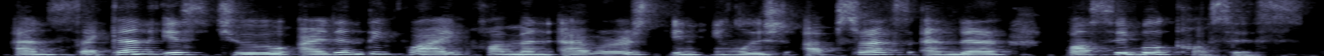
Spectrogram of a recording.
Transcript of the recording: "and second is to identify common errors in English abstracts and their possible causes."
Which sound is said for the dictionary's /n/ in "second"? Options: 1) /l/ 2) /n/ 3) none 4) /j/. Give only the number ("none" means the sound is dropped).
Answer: 2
